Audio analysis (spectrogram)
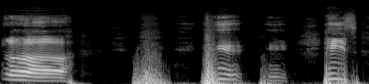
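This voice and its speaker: A man streaming, giving crude, casual reaction commentary, swearing constantly and breaking into loud laughter and shouts. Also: high-pitched, drawn-out words, clean tone, no room sound.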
